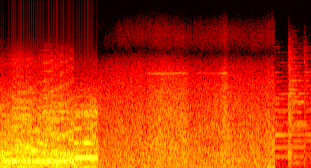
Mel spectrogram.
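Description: Music plays for about two seconds and cuts off suddenly, leaving the steady rushing noise of a car driving. Plucked guitar music starts near the end.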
